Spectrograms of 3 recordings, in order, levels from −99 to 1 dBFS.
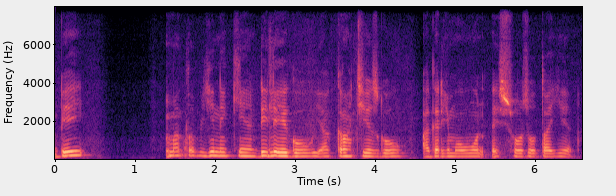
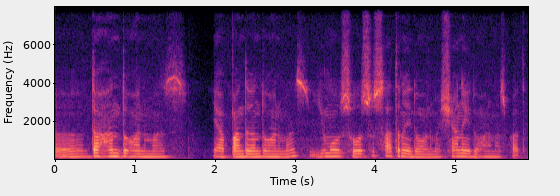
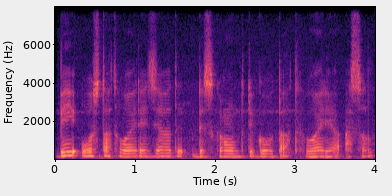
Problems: background sounds at intervals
